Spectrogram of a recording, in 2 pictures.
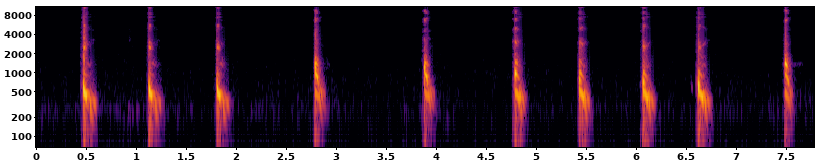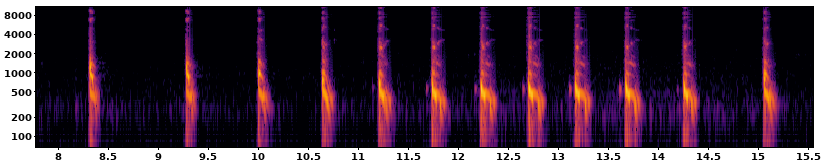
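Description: A bird gives short, sharp calls again and again, faster toward the end.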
